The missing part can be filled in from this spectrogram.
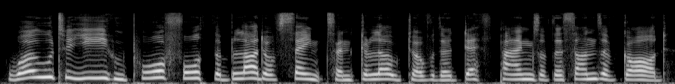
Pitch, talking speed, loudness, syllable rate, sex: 240 Hz, 185 wpm, -16 LUFS, 3.4 syllables/s, female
